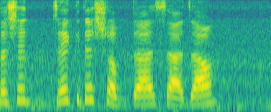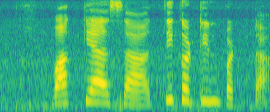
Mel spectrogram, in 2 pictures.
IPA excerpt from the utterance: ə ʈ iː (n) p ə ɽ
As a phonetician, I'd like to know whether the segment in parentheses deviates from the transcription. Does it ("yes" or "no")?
no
